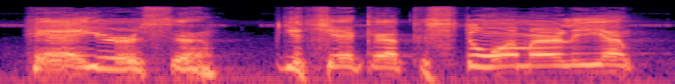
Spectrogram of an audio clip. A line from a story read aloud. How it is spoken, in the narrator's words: the squeaky voice of Jimmy shouted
